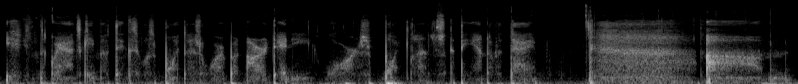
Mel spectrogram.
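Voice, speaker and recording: A woman, whispering softly through a chatty, rambling ASMR talk about her favourite things. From Albania. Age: 20s. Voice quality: soft unvoiced whisper. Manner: rambling and chatty, with many fillers. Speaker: ASMR creator.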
